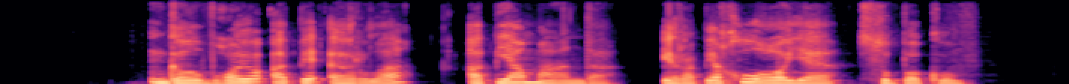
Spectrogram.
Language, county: Lithuanian, Telšiai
